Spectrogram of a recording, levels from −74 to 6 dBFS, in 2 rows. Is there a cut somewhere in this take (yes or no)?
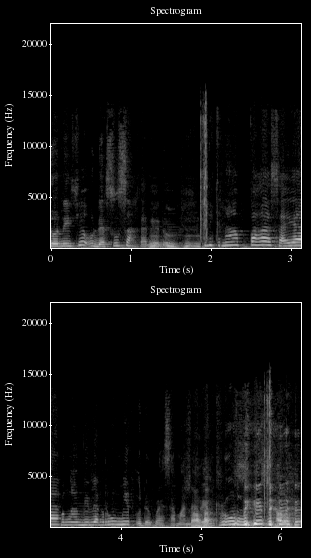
yes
